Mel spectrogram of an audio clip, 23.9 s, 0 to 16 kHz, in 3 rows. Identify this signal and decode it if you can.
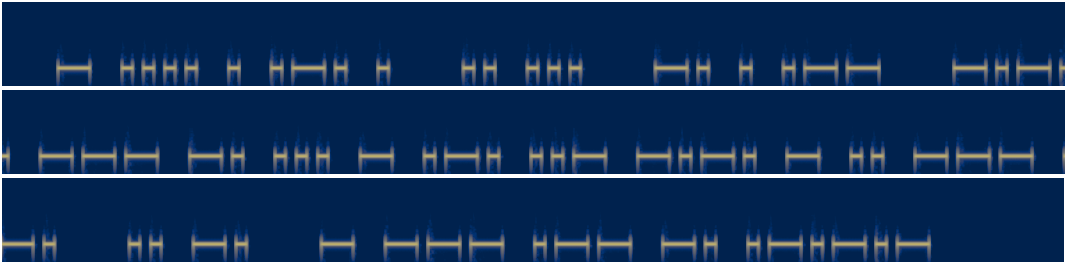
Morse code, heard as a keyed tone, about 15 wpm, 700 Hz. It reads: THERE IS NEW CONSTRUCTION IN TOWN.
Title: Sentences from Top 1600 Words 15wpm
